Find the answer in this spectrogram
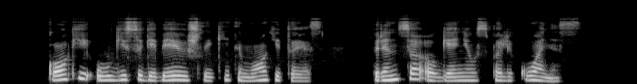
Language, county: Lithuanian, Alytus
